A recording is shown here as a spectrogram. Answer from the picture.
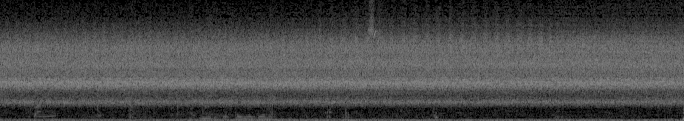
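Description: Steady, high-pitched drone of an insect chorus, unbroken and even in level.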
